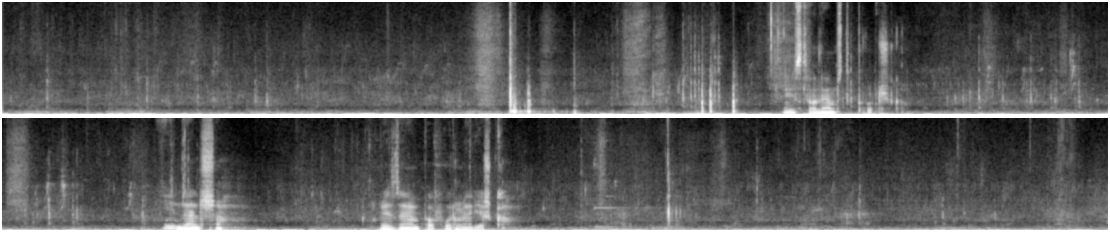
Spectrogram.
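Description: Fingers push a small bait onto a needle with faint, soft rustles.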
